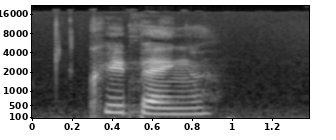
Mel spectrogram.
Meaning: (verb) present participle and gerund of creep; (noun) The act of something that creeps
- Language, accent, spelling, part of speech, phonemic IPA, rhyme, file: English, US, creeping, verb / noun, /ˈkɹiːpɪŋ/, -iːpɪŋ, En-us-creeping.ogg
